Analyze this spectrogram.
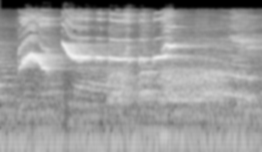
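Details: Orange-headed thrush, or anis merah, from a tutor recording for training birds: a short, sweet, slurred whistle, then a long, steady whistled note ending on a higher tone.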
